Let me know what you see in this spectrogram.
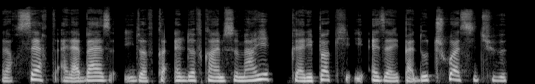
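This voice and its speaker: Pitch moves in an ordinary way. The sound is dry and close with no echo, on a very clean recording with a silent background. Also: woman. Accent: northern French. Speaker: podcast co-host. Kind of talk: casual chat. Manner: halting, many repetitions and fillers.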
